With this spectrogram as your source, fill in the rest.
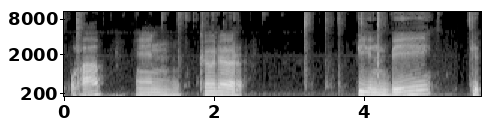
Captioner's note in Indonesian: typing code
